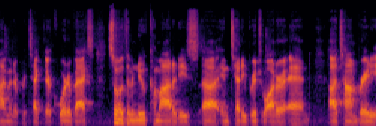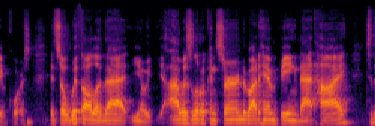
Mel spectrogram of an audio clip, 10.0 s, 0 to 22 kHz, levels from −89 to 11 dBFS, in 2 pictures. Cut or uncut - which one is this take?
uncut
